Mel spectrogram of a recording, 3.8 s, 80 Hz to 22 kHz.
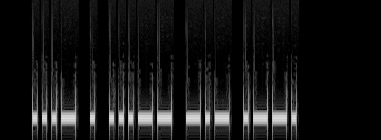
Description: Morse code, heard as a keyed tone, about 25 wpm, 700 Hz. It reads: VE3KP
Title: Call Signs Repeated 3x - 25wpm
